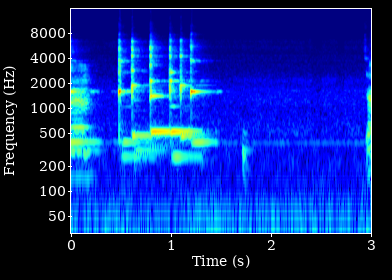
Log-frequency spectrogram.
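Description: A phone ringtone goes off mid-conference as a mother calls, a bright run of rapid electronic tones over a steady hum for about a second, then fading into room quiet.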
